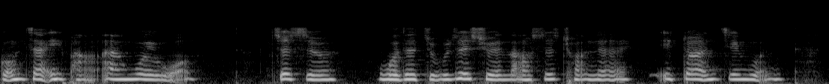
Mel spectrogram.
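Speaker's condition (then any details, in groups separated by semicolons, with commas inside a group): ALS; adult onset, hand weakness, arm muscle atrophy, involuntary muscle twitching throughout body, progressive muscle loss; reduced stamina, needs help dressing, brushing teeth, bathing and using phone; slower speech, quieter voice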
